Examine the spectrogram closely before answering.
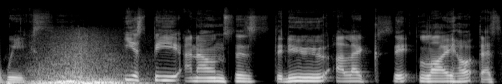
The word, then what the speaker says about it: Alexi Laiho: sun for four weeks esp announces the new alexi lyho that's how you pronounce it it's not alexi leo it's alex learn to pronounce as thins do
